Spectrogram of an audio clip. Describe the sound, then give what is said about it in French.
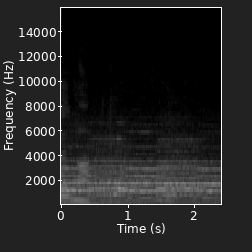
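An ambulance siren wails steadily on boulevard Saint-Michel in the 5th arrondissement of Paris, its sustained tones loud, with a faint murmur of voices underneath. “On, laisse passer l'ambulance.”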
